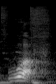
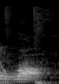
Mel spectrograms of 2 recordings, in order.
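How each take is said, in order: First: The word is said without its L sound. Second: The word is said with its L sound. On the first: Someone else says it this way. The speaker calls it wrong. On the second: This is the standard way of saying it. The speaker calls it right.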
